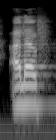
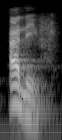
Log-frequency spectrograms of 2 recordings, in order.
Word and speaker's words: alif: listen to me carefully first letter is alif some people pronounce it i love some some people pronounce it and if like some uh people like uh stretch this letter and some people uh don't read in arabic accent so we have to read alif that is perfect way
